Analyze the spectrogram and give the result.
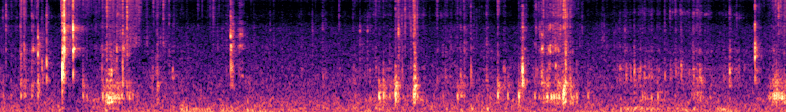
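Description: A solid purple-and-white striped Dalan bar soap is held in the hands while a small blade cuts chunky flakes off it. The result is a series of quiet, crisp, dry scraping and crunching cuts with bright, brief clicks that do not ring out, spaced irregularly over a soft background.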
